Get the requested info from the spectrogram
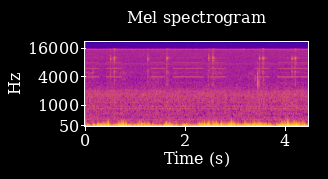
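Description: Low, uneven rumble of microphone background noise, with faint high-pitched electronic tones that come and go and a few soft mouse clicks.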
